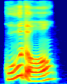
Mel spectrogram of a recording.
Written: 古董

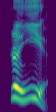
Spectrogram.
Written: 任意

